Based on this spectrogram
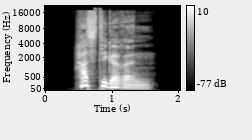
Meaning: inflection of hastig: 1. strong genitive masculine/neuter singular comparative degree 2. weak/mixed genitive/dative all-gender singular comparative degree
- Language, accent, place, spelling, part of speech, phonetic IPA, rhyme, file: German, Germany, Berlin, hastigeren, adjective, [ˈhastɪɡəʁən], -astɪɡəʁən, De-hastigeren.ogg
